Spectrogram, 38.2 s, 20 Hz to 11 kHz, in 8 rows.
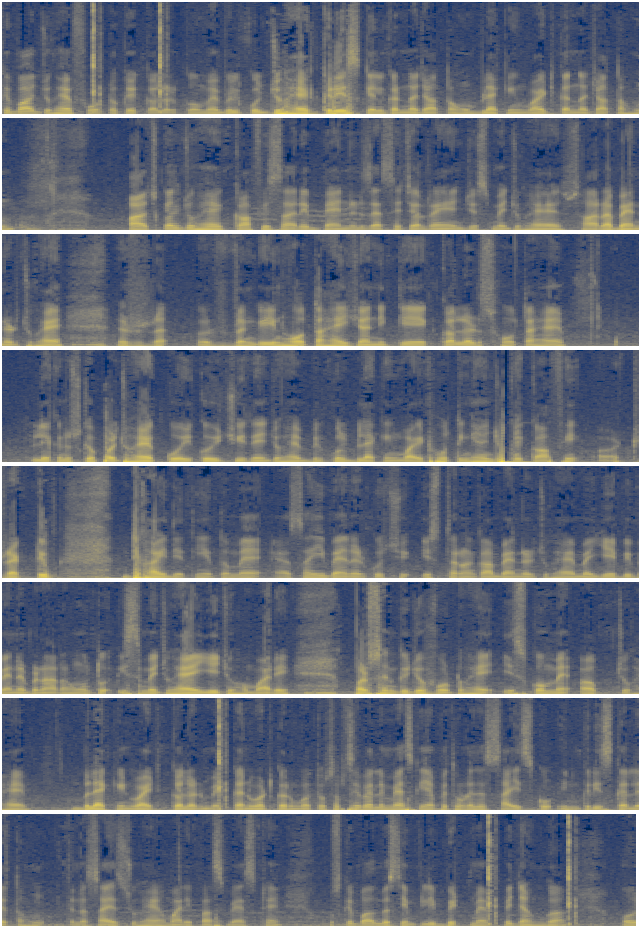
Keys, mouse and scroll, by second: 0.5 click, 30.5-32.6 drag, 37.1 click, 38.0 click.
